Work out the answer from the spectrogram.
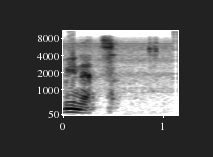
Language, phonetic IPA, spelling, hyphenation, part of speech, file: Czech, [ˈbɪnɛt͡s], binec, bi‧nec, noun, Cs-binec.ogg
- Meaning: mess (disagreeable mixture or confusion of things)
